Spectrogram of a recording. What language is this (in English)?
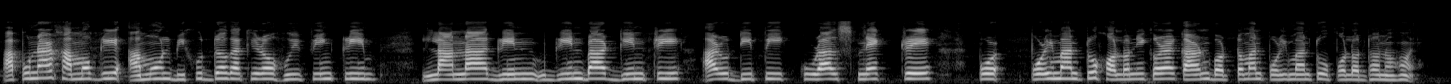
Assamese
